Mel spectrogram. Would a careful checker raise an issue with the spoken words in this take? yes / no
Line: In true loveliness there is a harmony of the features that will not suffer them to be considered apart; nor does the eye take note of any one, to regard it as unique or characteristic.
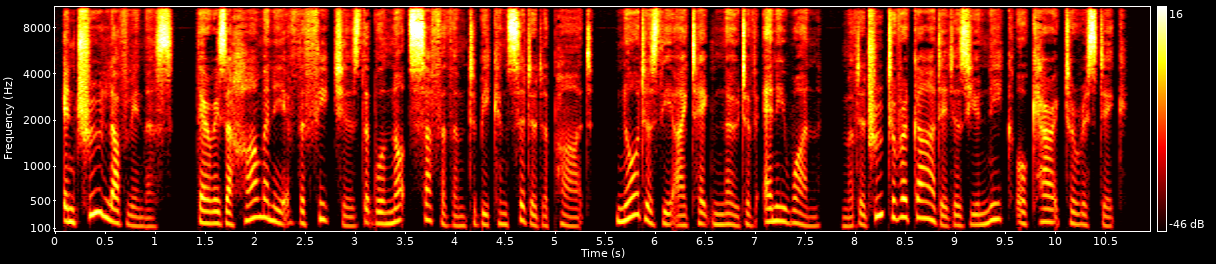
yes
